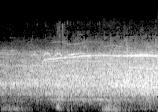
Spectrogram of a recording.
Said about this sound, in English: There's the defensive crowd yelling for a stop. Two yards to go on fourth down.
